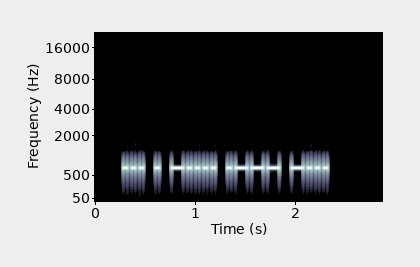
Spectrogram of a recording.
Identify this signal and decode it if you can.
Morse code, heard as a keyed tone, about 32 wpm, 700 Hz. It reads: SE6JB
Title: Five Challenging Letter-Number Combinations 30wpm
